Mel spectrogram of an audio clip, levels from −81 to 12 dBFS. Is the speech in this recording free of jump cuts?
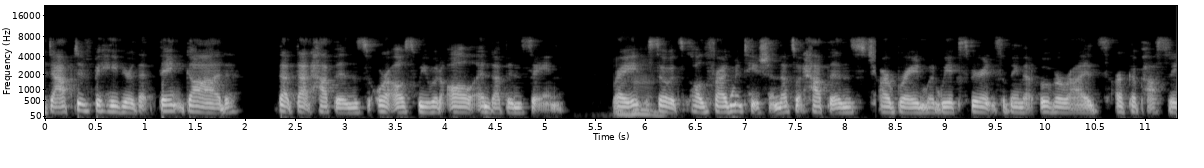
no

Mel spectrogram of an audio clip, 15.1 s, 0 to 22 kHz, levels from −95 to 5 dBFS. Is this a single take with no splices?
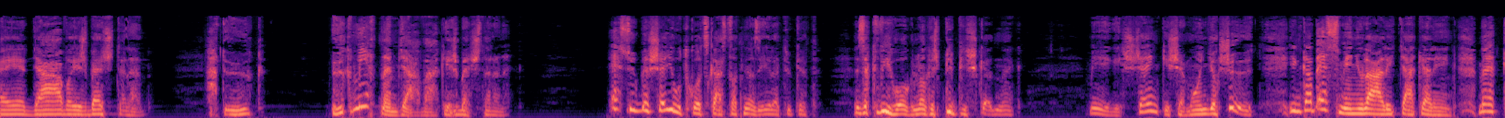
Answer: no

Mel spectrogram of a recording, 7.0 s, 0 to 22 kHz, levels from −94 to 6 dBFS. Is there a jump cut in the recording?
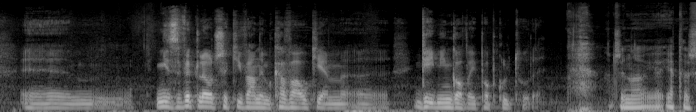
no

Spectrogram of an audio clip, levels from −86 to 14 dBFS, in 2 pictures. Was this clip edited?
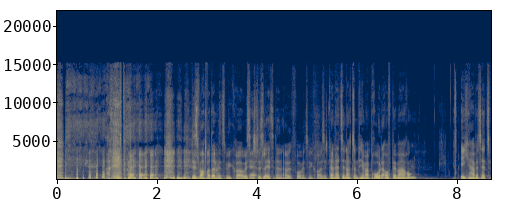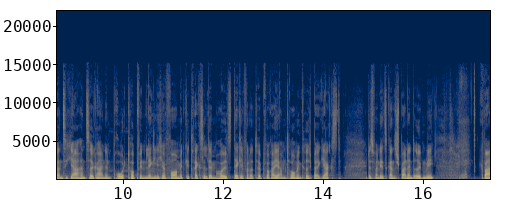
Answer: yes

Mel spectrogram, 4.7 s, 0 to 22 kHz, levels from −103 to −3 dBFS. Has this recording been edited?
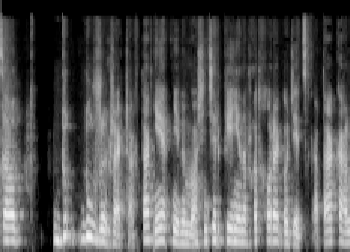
yes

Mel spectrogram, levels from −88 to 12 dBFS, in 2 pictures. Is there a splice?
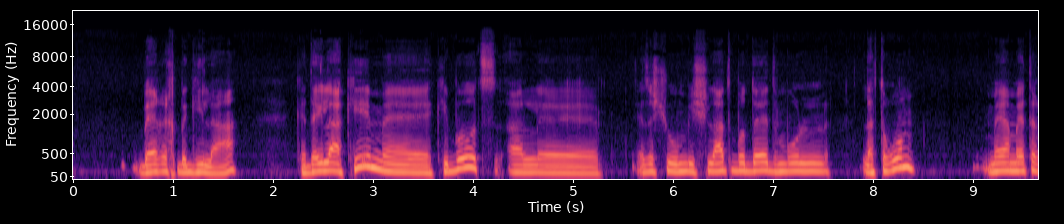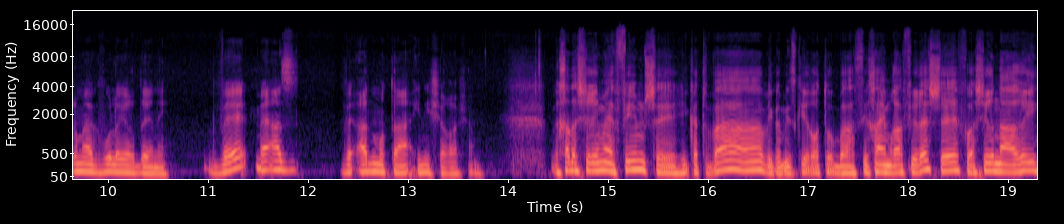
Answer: no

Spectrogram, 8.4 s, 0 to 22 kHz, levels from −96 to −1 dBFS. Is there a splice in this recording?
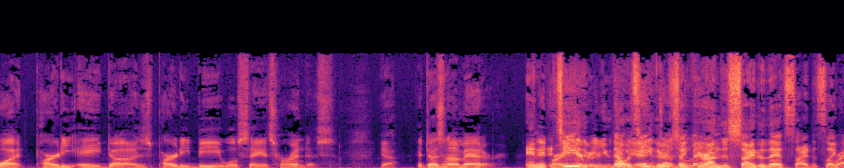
yes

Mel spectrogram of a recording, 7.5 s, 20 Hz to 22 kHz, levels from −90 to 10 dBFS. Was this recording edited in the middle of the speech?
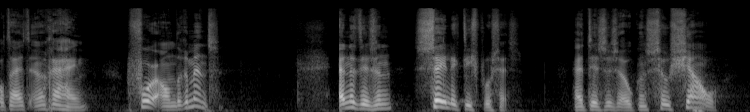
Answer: yes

